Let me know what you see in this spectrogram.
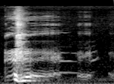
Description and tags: Zombie hurting voice
hurt, noise, voice, zombie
